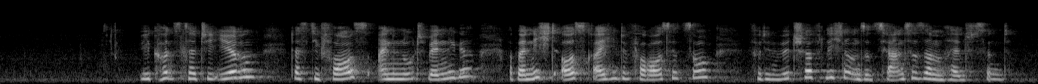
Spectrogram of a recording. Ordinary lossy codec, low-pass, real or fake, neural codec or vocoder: none; 7.2 kHz; fake; vocoder, 22.05 kHz, 80 mel bands, WaveNeXt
